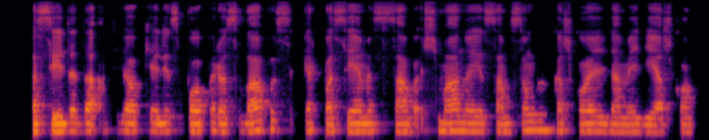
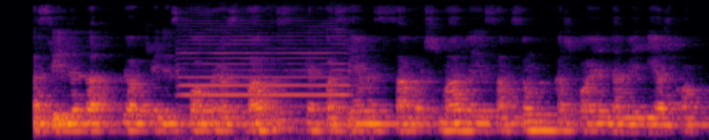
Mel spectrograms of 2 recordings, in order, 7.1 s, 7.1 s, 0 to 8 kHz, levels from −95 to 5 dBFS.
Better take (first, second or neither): first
